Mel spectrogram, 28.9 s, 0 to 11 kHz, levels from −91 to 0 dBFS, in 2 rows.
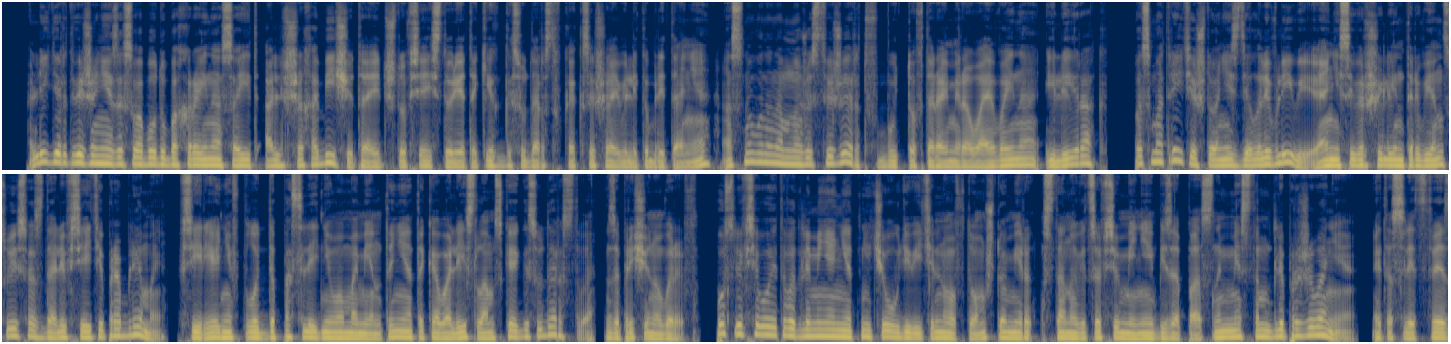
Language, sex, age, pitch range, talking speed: Russian, male, 20-39, 95-125 Hz, 160 wpm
